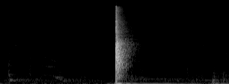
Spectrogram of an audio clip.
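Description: A single sharp clap about halfway through, dying away quickly.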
